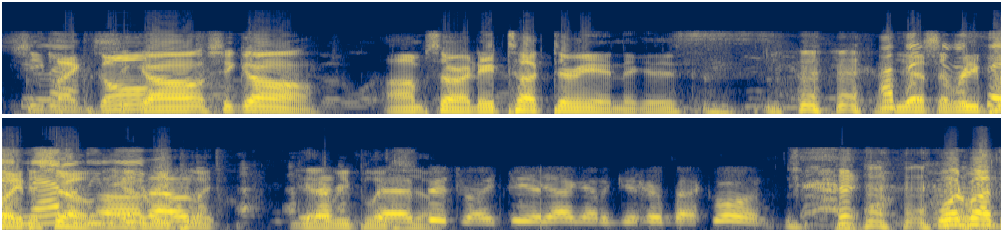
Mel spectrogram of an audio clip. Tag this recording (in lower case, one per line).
speech
radio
